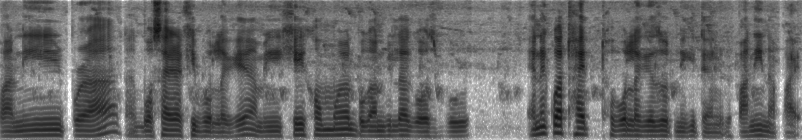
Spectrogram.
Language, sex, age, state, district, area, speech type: Assamese, male, 45-60, Assam, Dibrugarh, rural, spontaneous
